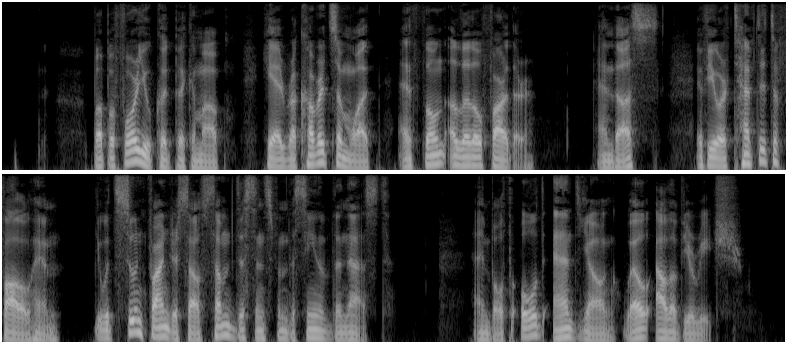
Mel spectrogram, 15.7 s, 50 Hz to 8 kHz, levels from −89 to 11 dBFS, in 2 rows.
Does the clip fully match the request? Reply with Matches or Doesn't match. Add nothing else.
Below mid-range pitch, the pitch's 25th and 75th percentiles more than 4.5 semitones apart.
Matches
